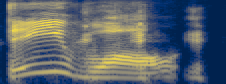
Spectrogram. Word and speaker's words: DeWalt: I think D DeWalt I almost added like three syllables to his name there D Walt Mike the Walt is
